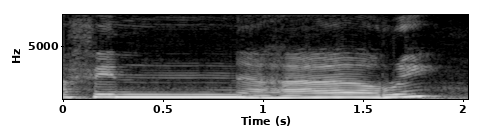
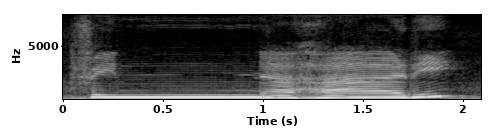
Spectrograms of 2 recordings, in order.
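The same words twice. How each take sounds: First: फिन्नहारी with rounded, full r like "rwi"; फिन्नहारी slowly, ending on heavy r; wrong heavy ra. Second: फिन्नहारी with light r and long hummed n; फिन्नहारी, fine unrounded r; thin ra. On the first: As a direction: thicken the final r of फिन्नहारी by mistake. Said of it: "पुर पढ़ दे तो". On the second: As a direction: chant फिन्नहारी slowly, keeping "ri" thin. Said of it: "रा को बारीक पढ़ा है". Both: Shown as a demonstration.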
